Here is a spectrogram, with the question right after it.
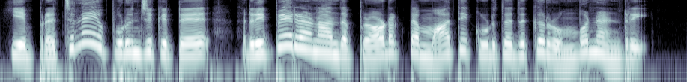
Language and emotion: Tamil, happy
